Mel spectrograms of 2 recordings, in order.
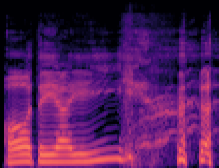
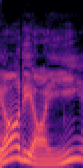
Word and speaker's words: Ardiaei: It's spelt Ardiaei. And I think it's Ardiaei.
